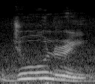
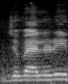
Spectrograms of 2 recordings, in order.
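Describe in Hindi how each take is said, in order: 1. शब्द 'joo' की ध्वनि से शुरू होता है। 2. शब्द 'jwel' की ध्वनि से शुरू होता है। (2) "ज्वेलरी नहीं"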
